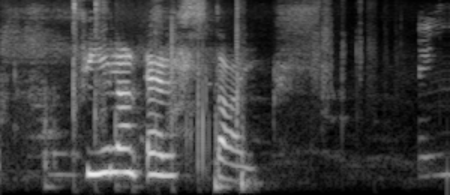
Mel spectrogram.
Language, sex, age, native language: Icelandic, female, 10, Icelandic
